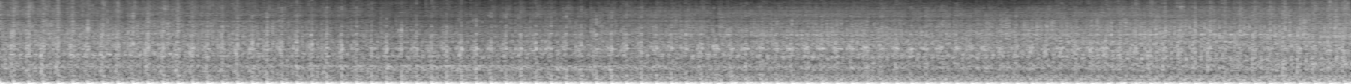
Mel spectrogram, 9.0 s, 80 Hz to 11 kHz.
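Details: Vintage Honda GL500/CX500 twin, just rebuilt and at fast idle before its test ride: a steady low thump with brief hiccups. It stutters and is hard to start, cause unknown; owner hopes it will run out.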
